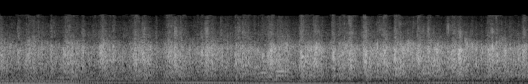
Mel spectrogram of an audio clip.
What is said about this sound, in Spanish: Dele un aplauso fuerte de alabanza al Señor.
